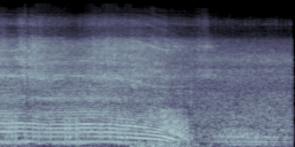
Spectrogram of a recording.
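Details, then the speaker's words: Lawn mower while cutting grass, throttle pulled fully open: high revving drone sags and dies after about two seconds. Spark plug checked fine, restarts immediately; owner suspects fuel-system clog, not yet fixed. Stalling under full throttle. "sau đó tôi kéo ga hết cỡ"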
